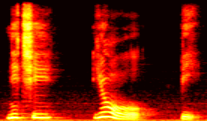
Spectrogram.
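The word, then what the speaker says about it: 日曜日: Whereas once you use the second kanji meaning sun as this combination yobi, then the pronunciation changes from nichi to bi, and you get nichi yobi.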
